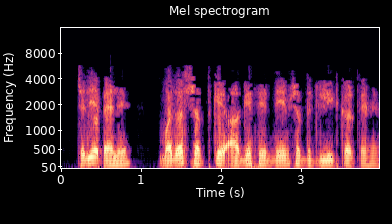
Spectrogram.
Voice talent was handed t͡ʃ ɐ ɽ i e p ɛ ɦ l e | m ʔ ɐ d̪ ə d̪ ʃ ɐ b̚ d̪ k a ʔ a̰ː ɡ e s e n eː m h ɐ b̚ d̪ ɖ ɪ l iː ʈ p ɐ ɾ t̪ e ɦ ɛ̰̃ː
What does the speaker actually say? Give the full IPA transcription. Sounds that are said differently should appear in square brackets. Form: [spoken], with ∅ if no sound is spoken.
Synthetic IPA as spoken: t͡ʃ ɐ [l] i e p ɛ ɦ l e | m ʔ ɐ d̪ ə d̪ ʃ ɐ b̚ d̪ k [e] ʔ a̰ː ɡ e s e n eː m [ʃ] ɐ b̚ d̪ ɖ ɪ l iː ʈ [k] ɐ ɾ t̪ e ɦ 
